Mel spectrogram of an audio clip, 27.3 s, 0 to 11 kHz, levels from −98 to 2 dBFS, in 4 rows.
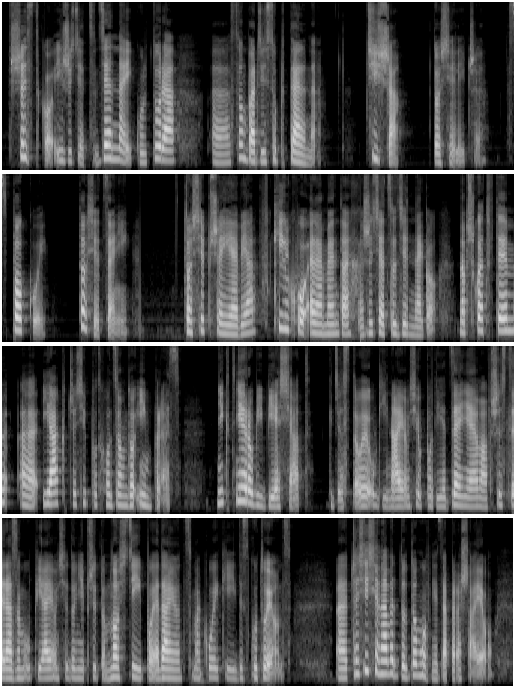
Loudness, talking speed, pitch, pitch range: -25 LUFS, 145 wpm, 195 Hz, 175-220 Hz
